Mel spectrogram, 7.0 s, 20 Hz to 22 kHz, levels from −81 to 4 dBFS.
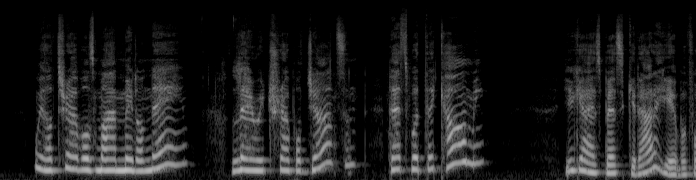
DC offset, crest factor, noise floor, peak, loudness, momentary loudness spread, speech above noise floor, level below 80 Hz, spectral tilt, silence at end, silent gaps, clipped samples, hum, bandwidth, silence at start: under 0.1%; 16 dB; -68 dBFS; -14 dBFS; -29 LUFS; 14 LU; 40 dB; -72 dBFS; -5 dB/octave; 0 s; none; under 0.1%; none; 15.5 kHz; 0.35 s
